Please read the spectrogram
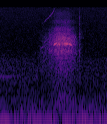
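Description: A soft breath through the nose with a faint thin whistle, about a second in, over a low steady hum.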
